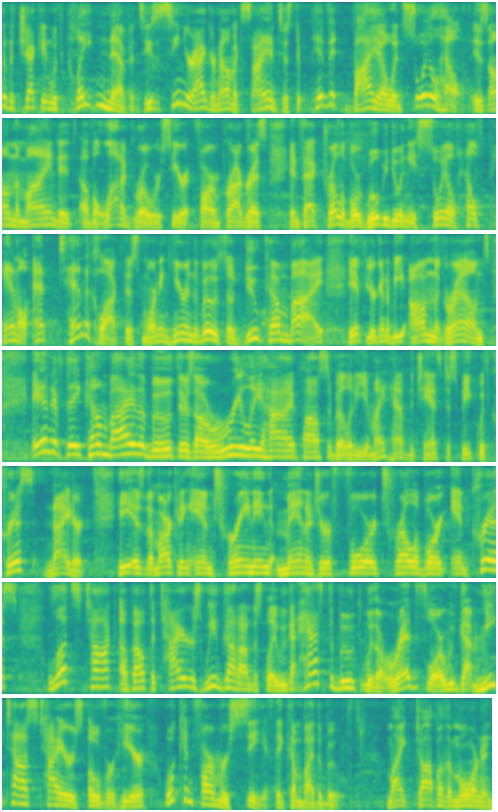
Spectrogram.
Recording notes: On location from the Farm Progress Show in Boone, Iowa for day 2. Broadcasted from the Trelleborg booth.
